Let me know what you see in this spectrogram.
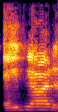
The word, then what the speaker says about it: Aveyard: And my last name, Aveyard, is spelled Avenue Yard, A-V-E-Y-A-R-D.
